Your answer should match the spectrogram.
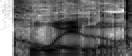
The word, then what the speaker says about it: Coelho: But yeah, you don't pronounce the H, so it's just Coelho.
